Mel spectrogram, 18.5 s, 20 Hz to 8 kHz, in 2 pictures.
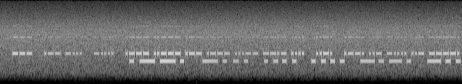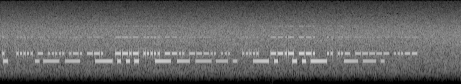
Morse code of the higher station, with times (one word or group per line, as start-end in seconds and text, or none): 0.3-0.6 O
0.9-1.6 WB
1.9-2.3 6
2.5-6.1 J2WJ3QH
6.3-6.6 F
6.9-9.3 PU6U9E
9.6-11.3 5T5RG
11.6-13.8 Q5Z8S
14.1-14.4 5
14.7-15.5 QG
15.8-17.6 IU03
